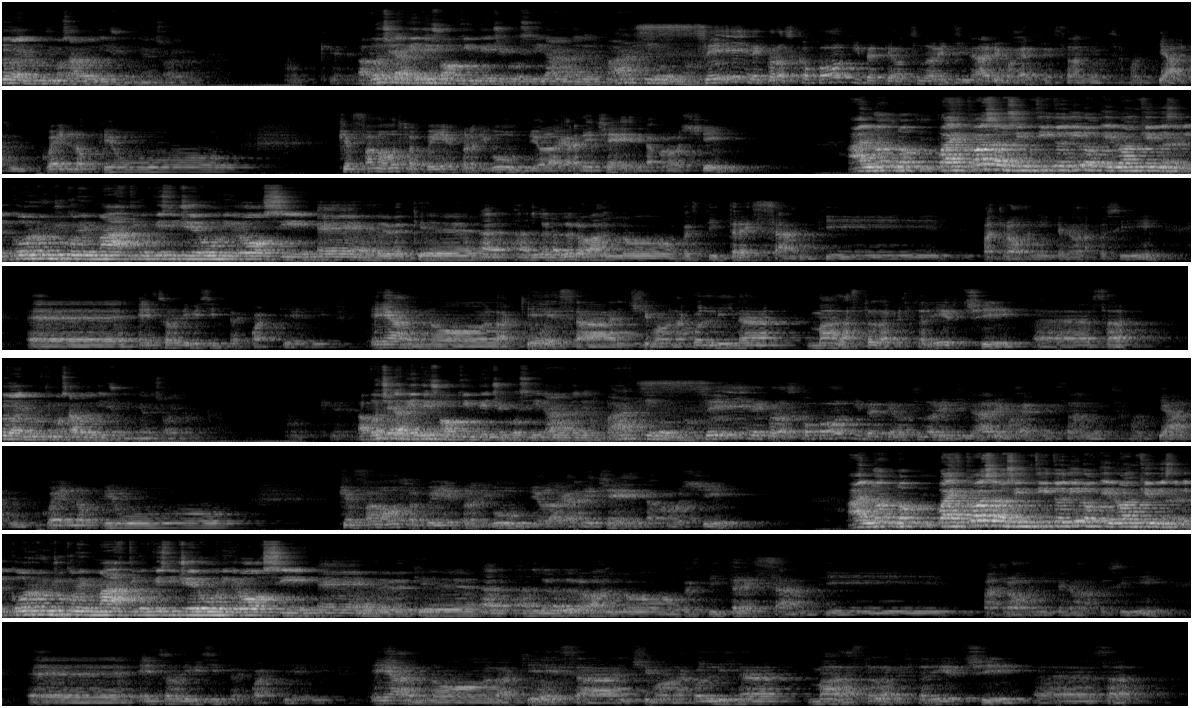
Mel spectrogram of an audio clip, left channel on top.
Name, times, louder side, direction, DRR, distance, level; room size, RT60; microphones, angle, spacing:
voice 1, 0.0-1.9 3.6-7.0 20.3-27.0, right 1 dB, 50° right, -4 dB, 0.7 m, -25 dB
voice 2, 2.8-3.7 6.3-14.1 14.4-14.8 15.3-19.1 20.6-21.2 23.5-23.8 26.1-26.2 26.9-35.3 35.9-38.9 39.3-43.5 43.7-46.9, left 2 dB, 35° left, 2 dB, 0.3 m, -35 dB
3.0 x 2.1 x 3.5 m, 1.3 s
head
